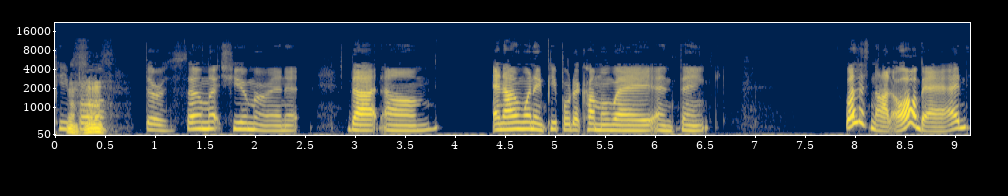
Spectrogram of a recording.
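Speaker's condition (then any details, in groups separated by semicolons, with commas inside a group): Deafness; wears hearing aids, lip reader, as schoolchild used microphone amplifying teacher's voice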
